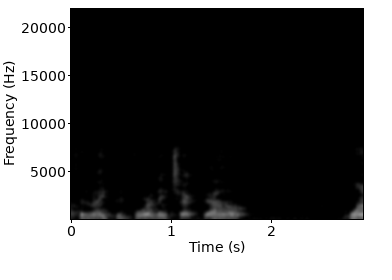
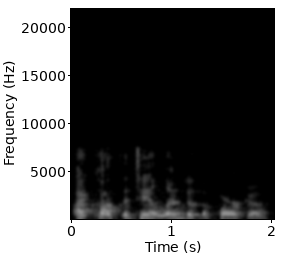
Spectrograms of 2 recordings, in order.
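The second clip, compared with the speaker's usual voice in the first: usual speaking voice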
